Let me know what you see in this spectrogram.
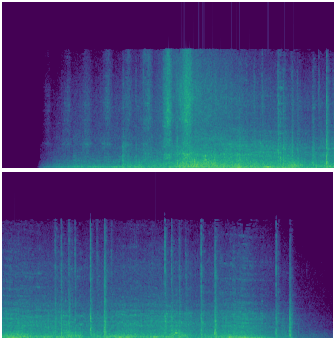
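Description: A train running on rails, with a rumble and scattered sharp clicks of wheels over the track. It builds up over the first couple of seconds and stops about nine and a half seconds in.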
